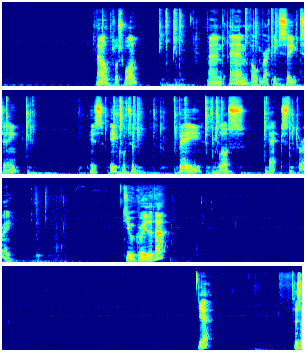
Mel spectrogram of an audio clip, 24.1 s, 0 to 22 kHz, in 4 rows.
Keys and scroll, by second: 2.0 BackSpace, 2.2 BackSpace, 3.2 space, 3.5 space, 5.0-6.6 typing, 8.2 space, 8.5 space, 11.8 3.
